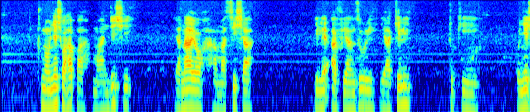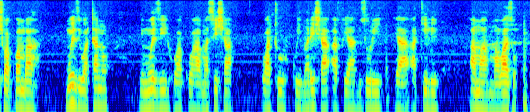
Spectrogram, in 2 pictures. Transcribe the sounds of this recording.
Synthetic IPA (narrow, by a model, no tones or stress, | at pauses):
tunaɔɲɛʃwaɦapamaːndiʃi | janajɔhamasiʃa | ilɛʔafjanzuɾijaːkili | tukʰi | ɔɲɛʃwakwamba | mwɛziwatanɔ | nimwɛziwakuwahamasiʃa | watʰukuimaɾiʃaʔafjanzuɾijaːkili | amamawazɔ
